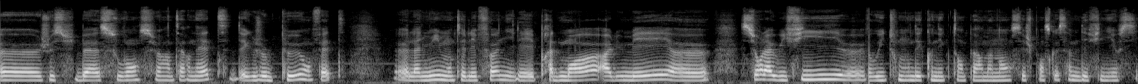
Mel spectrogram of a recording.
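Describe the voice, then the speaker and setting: This woman's voice has a dark, mellow tone. Her intonation is flat and monotone. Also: medium pitch for a woman, moderate pace. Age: 20s. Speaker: student. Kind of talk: interview. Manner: hesitant, many fillers.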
